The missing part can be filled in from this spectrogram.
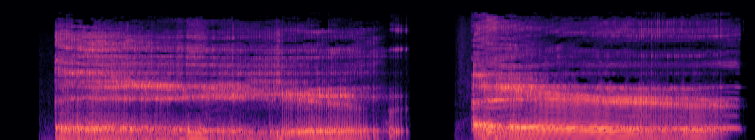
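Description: Two long, loud, voiced belches, each several seconds, separated by a brief pause; burping (eructation).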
